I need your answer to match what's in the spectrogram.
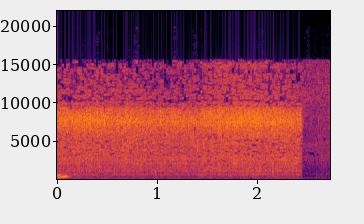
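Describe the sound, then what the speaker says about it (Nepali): Chopped mushrooms hit a hot wok and fry with a loud, continuous bright sizzle that holds steady up close, then drops abruptly near the end. "अब कराईमा राखेर हामीले मजाले भुट्नु पर्छ। च्याउलाई"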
